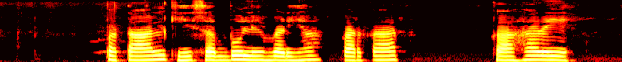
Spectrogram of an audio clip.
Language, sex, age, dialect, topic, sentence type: Chhattisgarhi, female, 25-30, Eastern, agriculture, question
